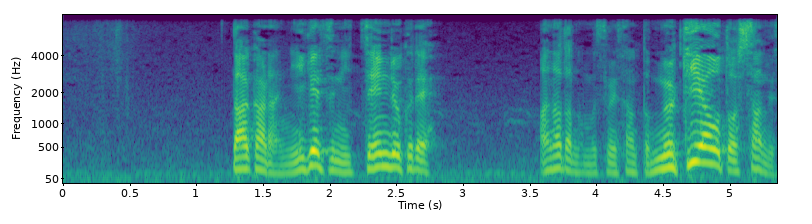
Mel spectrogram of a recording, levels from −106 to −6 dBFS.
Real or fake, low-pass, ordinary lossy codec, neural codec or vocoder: fake; 7.2 kHz; none; vocoder, 22.05 kHz, 80 mel bands, Vocos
